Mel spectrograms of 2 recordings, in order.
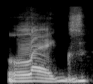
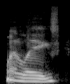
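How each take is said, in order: First: "Legs" with a clear short E; corrective "legs". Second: "legs" with a raised vowel, like "laygs"; Jersey "legs". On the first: Retold or imitated. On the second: Shown as a demonstration. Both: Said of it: "make fun of me 'cause I say".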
